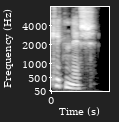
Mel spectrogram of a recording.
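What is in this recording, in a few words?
"kittenish", British English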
